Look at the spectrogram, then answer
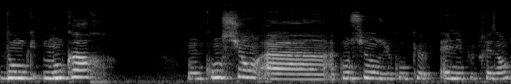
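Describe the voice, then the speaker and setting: The speech comes very slowly in a monotone, flat intonation, with big swings in loudness. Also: woman. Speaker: vlogger. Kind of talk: casual monologue vlog. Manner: halting.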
